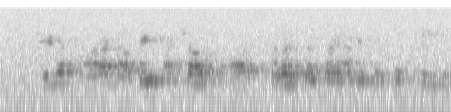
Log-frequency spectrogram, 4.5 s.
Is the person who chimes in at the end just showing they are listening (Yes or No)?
No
